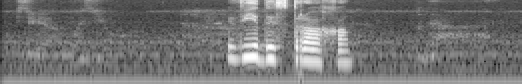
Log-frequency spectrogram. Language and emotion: Russian, neutral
